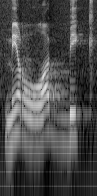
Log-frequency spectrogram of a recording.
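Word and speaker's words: مِن رَّبِّكَ: Tulisannya min rabbik, dibaca mir rabbik. Tasydidkan. Mir rabbik.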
